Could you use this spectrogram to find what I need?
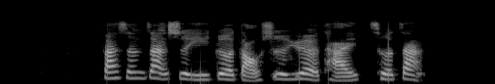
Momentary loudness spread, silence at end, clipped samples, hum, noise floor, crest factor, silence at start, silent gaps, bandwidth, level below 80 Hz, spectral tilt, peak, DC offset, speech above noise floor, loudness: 5 LU; 0.75 s; under 0.1%; none; under -90 dBFS; 22 dB; 1.05 s; none; 8.2 kHz; -78 dBFS; -1.5 dB/octave; -8 dBFS; under 0.1%; over 63 dB; -27 LUFS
